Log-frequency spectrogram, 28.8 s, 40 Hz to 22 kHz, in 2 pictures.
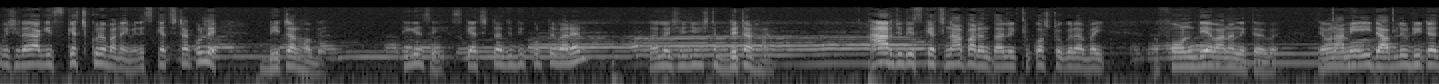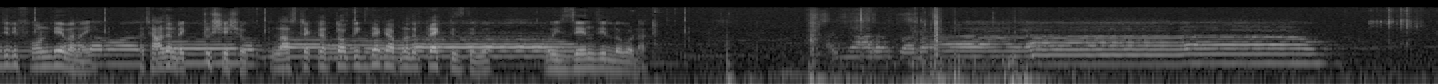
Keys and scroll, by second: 14.5 space.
